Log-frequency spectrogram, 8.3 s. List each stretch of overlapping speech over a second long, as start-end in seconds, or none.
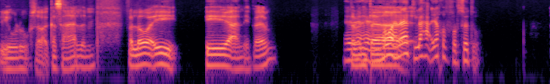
none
